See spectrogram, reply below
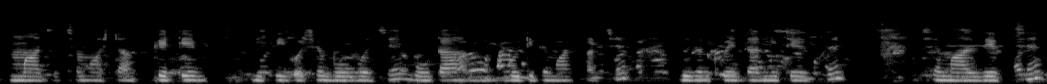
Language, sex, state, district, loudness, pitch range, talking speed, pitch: Bengali, female, West Bengal, Malda, -31 LUFS, 185-220 Hz, 115 wpm, 195 Hz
